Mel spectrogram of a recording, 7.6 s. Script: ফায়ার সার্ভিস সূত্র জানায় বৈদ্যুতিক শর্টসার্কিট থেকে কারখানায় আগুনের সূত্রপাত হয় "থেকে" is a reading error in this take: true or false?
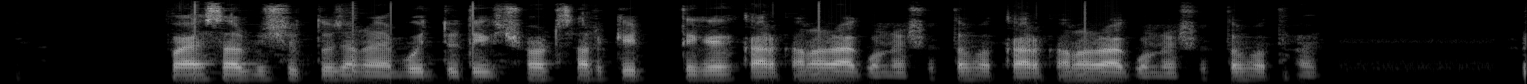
false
